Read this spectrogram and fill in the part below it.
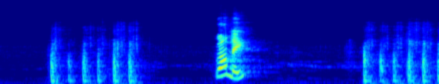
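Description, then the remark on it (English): Two quick bursts of loud knocking on a locked door, about half a dozen raps each, separated by a short voice calling out in between. “Why, it's locked. The door's locked.”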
